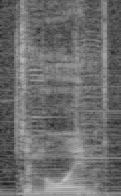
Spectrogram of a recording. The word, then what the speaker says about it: Des Moines: Des Moines, Iowa. You just don't pronounce the S.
